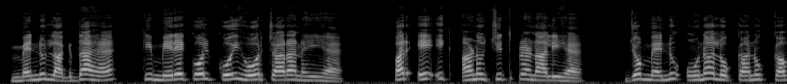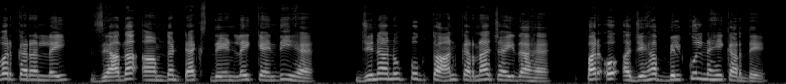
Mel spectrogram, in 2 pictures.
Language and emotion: Punjabi, disgusted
